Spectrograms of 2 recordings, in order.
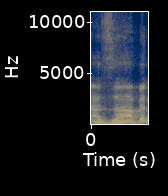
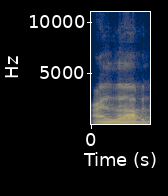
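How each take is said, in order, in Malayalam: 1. വ്യഞ്ജനം സാധാരണ s ശബ്ദമാണ്. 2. വ്യഞ്ജനം മൃദുവായ th പോലുള്ള ശബ്ദമാണ്. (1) "അസാബൻ എന്ന് പറഞ്ഞു പോരുത്" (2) "അദ നാവിൻ്റെ അറ്റത്ത്"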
